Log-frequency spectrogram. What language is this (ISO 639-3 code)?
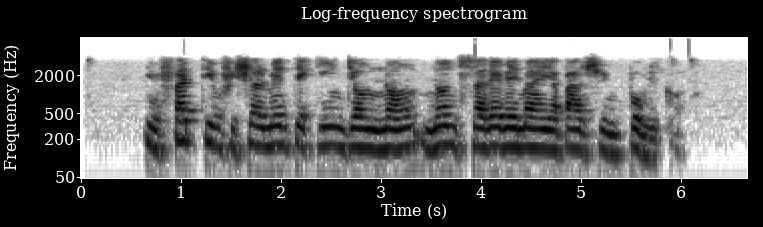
ita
